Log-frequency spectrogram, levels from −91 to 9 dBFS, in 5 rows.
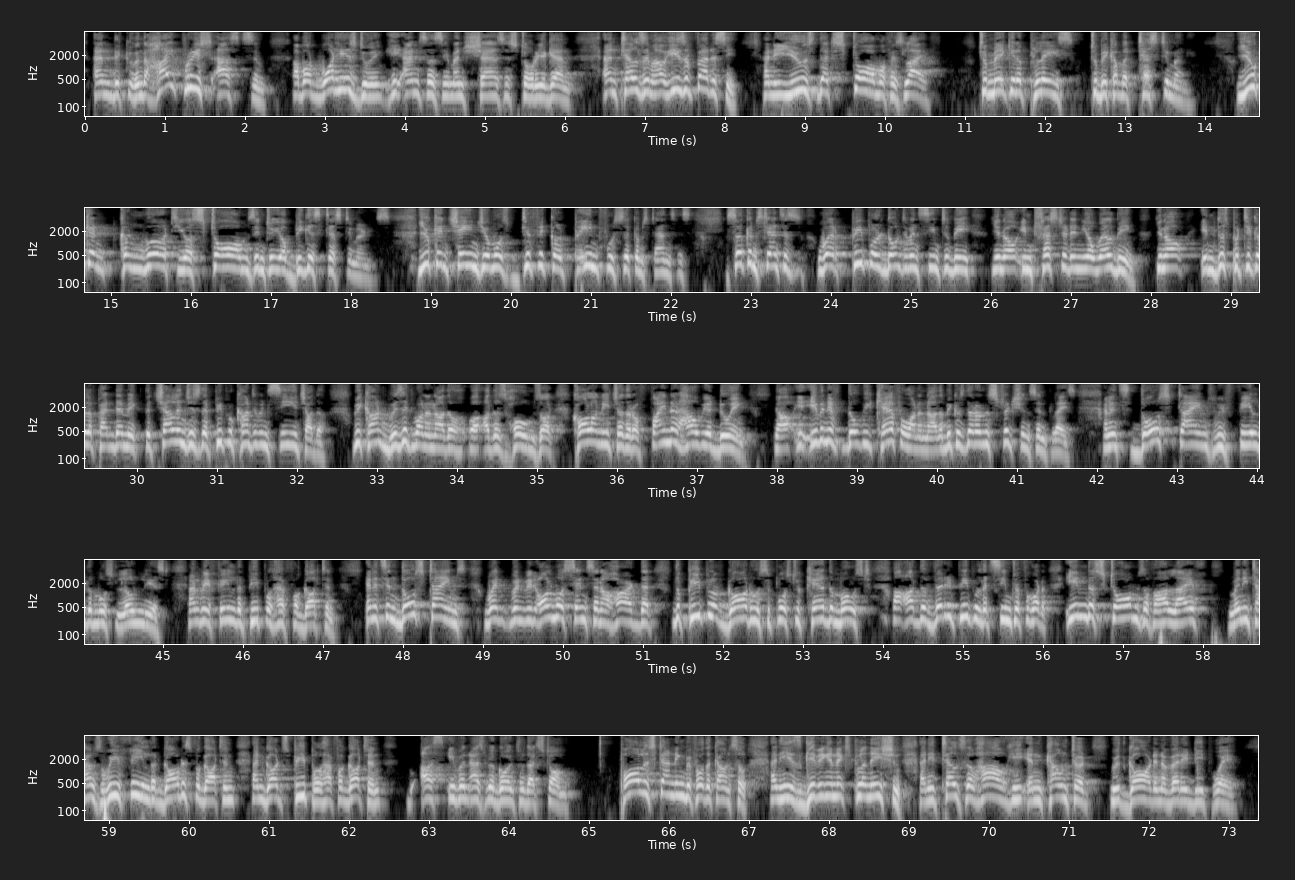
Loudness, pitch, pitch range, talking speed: -13 LUFS, 220 Hz, 195-245 Hz, 190 wpm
